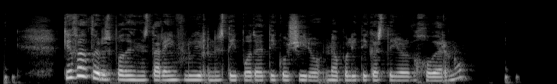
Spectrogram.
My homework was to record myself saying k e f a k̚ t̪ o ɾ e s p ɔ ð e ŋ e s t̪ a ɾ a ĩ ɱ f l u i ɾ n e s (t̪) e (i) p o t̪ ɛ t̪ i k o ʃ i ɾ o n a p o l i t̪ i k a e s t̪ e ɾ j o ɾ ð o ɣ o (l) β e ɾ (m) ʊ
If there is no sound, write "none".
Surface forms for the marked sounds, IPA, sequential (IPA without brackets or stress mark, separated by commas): t̪, i, none, n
